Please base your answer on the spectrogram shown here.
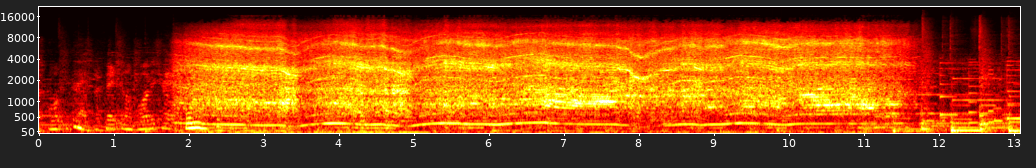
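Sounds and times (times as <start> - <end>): power tool whining: 1.8 - 12.0.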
